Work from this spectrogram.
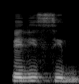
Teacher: A sílaba tônica de felicidade aqui, felicidade, é uma paroxítona, porque a sílaba tônica não é a última, é a penúltima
